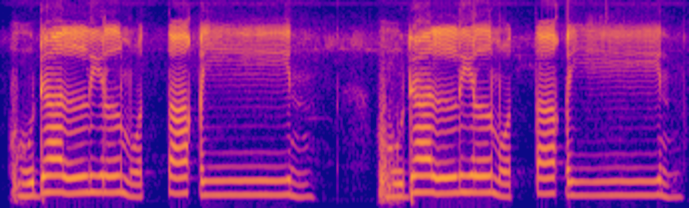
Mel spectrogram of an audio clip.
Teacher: Ada tanwin bertemu dengan huruf lam. Kita baca tidak dengung atau pendek. Ini adalah hukum idgham bila gunnah.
